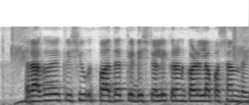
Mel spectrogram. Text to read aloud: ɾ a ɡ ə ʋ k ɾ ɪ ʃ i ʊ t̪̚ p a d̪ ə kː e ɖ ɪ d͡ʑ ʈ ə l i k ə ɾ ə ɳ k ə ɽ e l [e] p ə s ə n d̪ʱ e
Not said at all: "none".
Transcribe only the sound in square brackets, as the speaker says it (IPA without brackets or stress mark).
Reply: a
